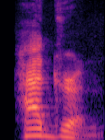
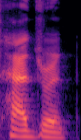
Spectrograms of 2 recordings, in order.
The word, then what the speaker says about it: hadron: Hadron. Hydron. What? Hi, as in H-Y. Hi. No, it's not. We're gonna continue. We're gonna start fighting over like what's the right pronunciation. What's that? Hadron. I thought it was Hydron. No, it never has been. What parallel universe have you come from? Maybe the one that... Oh, okay, it is Hadron.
